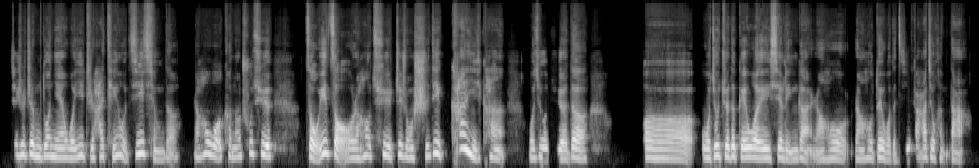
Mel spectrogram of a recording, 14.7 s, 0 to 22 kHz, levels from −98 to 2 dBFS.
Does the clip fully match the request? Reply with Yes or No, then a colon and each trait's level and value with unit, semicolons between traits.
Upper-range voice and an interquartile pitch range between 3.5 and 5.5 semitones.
Yes: high, 195 Hz; average, 3.8 semitones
